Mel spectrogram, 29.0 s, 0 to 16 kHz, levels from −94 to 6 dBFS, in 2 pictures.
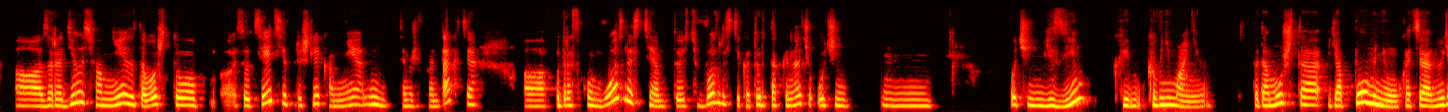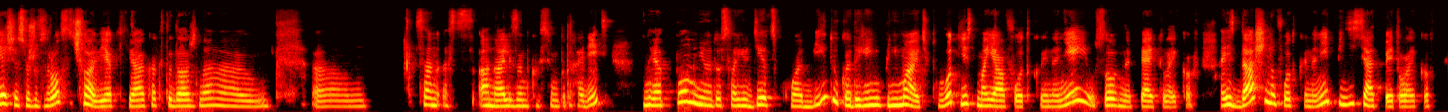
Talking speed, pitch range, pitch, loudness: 170 wpm, 200-255 Hz, 220 Hz, -24 LUFS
